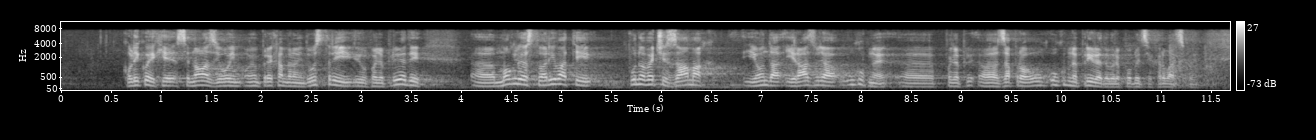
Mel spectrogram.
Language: Croatian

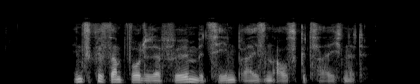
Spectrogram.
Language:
German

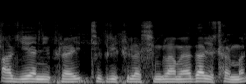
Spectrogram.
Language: Bodo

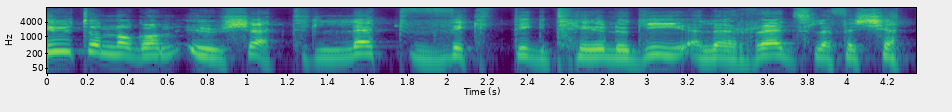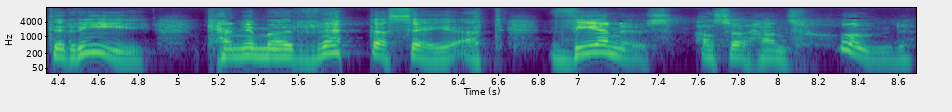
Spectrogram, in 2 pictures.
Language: Swedish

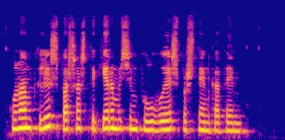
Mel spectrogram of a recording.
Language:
Mari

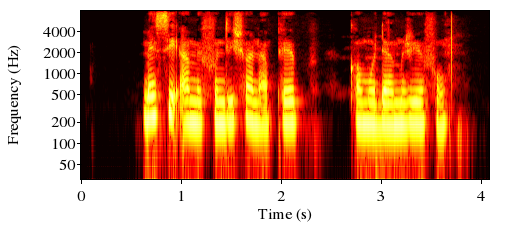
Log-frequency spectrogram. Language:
Swahili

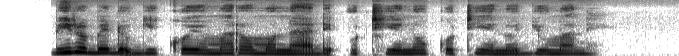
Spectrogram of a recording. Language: Luo (Kenya and Tanzania)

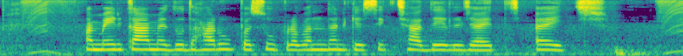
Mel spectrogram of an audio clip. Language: Maithili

